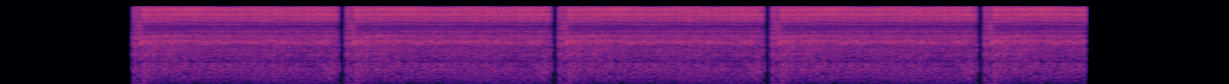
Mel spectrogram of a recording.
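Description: Hissing spray from a rubber-bulb mist sprayer: five sprays back to back, each about two seconds long with the last one shorter, separated by brief breaks and stopping suddenly.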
